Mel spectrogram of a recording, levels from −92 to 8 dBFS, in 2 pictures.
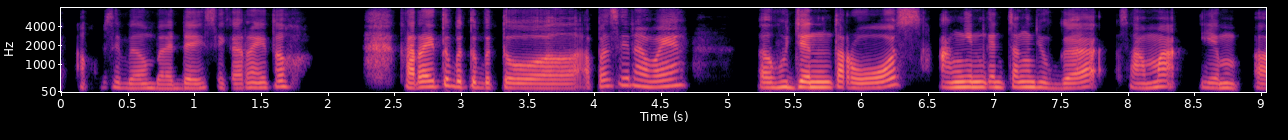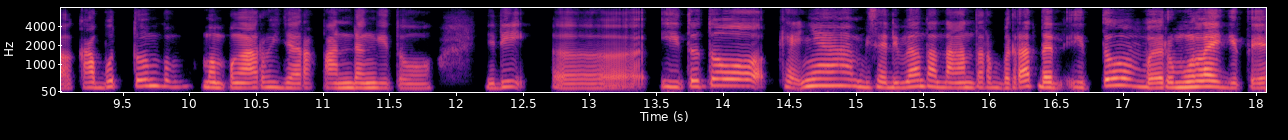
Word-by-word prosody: aku -, -, -13 dB
bisa 180 Hz, +1 st, -10 dB
bilang 155 Hz, +1 st, -5 dB
badai 155 Hz, +3 st, -3 dB
sih -, -, -13 dB
karena 170 Hz, +3 st, -1 dB
itu 190 Hz, +4 st, -1 dB, 0.9 s
karena 170 Hz, +3 st, +5 dB
itu 210 Hz, -, -3 dB
betul 185 Hz, -2 st, 0 dB
betul 160 Hz, -2 st, -1 dB, 0.3 s
apa 215 Hz, -, -6 dB
sih 255 Hz, -, -4 dB
namanya, 220 Hz, 0 st, +1 dB, 0.6 s
eee, 180 Hz, 0 st, +1 dB
hujan 185 Hz, 0 st, +5 dB
terus, 185 Hz, +7 st, +1 dB
angin 190 Hz, +1 st, +4 dB
kencang 190 Hz, +1 st, 0 dB
juga 165 Hz, +4 st, 0 dB, 0.2 s
sama 175 Hz, +5 st, 0 dB, 0.2 s
yem 165 Hz, -2 st, -3 dB, 0.2 s
eee, 155 Hz, -, -2 dB
kabut 180 Hz, +3 st, 0 dB, 0.2 s
tuh 225 Hz, +1 st, +2 dB
pem 215 Hz, -3 st, -7 dB, 0.2 s
mempengaruhi 175 Hz, +1 st, +2 dB
jarak 165 Hz, 0 st, -2 dB
pandang 170 Hz, 0 st, +1 dB
gitu. 155 Hz, -1 st, -8 dB, 0.4 s
Jadi, 195 Hz, +5 st, -5 dB, 0.2 s
eee, 155 Hz, 0 st, -4 dB, 0.3 s
itu 195 Hz, +1 st, -2 dB
tuh 240 Hz, -2 st, +3 dB
kayaknya 230 Hz, +3 st, +1 dB
bisa 185 Hz, 0 st, -2 dB
dibilang 195 Hz, +5 st, +1 dB
tantangan 180 Hz, -4 st, +2 dB, 0.2 s
terberat 175 Hz, +4 st, +2 dB
dan 180 Hz, -2 st, +6 dB
itu 185 Hz, +5 st, -2 dB, 0.2 s
baru 175 Hz, -2 st, +2 dB
mulai 200 Hz, +1 st, +7 dB
gitu 170 Hz, -1 st, -6 dB
180 Hz, 145 wpm, -23 LUFS, 165-200 Hz, 0.9 s, mulai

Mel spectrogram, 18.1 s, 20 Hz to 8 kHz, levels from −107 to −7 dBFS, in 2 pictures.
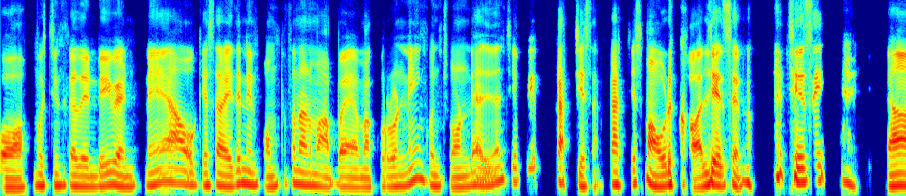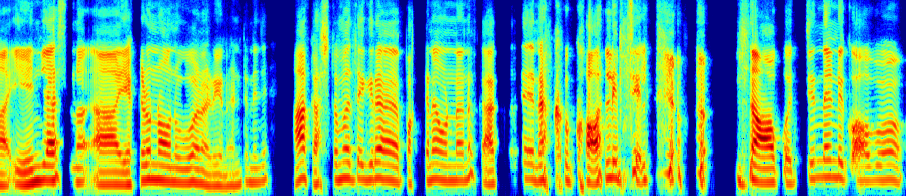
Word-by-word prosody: కోపమొచ్చింది 125 Hz, +6 st, -5 dB
కదండీ. 120 Hz, +1 st, -4 dB
వెంటనే 125 Hz, +3 st, -6 dB, 0.2 s
"ఆ! -, -, -2 dB
Okay 130 Hz, -1 st, -8 dB
sir. 130 Hz, -2 st, -2 dB
అయితే, 150 Hz, -, -5 dB
నేను 140 Hz, 0 st, -5 dB
పంపుతున్నాను 140 Hz, +3 st, -6 dB
మా -, -, -4 dB
అబ్బాయి 115 Hz, -1 st, -5 dB
మా -, -, -5 dB
కుర్రోడిని, 120 Hz, -, -7 dB
కొంచూడండి" 115 Hz, 0 st, -8 dB
అది -, -, -5 dB
ఇది -, -, -5 dB
అని 195 Hz, -, -8 dB
చెప్పి 170 Hz, -, -10 dB, 0.3 s
కట్ -, -, -5 dB
చేశా. 120 Hz, 0 st, -7 dB, 0.2 s
కట్ 140 Hz, 0 st, -3 dB
చేసి, 150 Hz, -, -9 dB
మావోడికి 125 Hz, +3 st, -1 dB
కాల్ 130 Hz, -, 0 dB
చేశాను. 140 Hz, +5 st, -2 dB, 0.4 s
చేసి, 175 Hz, +2 st, 0 dB, 0.8 s
"ఆ! -, -, +5 dB, 0.3 s
ఏం 155 Hz, +4 st, +4 dB
చేస్తన్నా 165 Hz, -2 st, +4 dB, 0.2 s
ఆహ్, 140 Hz, 0 st, +5 dB
ఎక్కడున్నావు 185 Hz, +3 st, +2 dB
నువ్వు" 160 Hz, +1 st, -2 dB
అని 150 Hz, -, -1 dB
అడిగాను. 125 Hz, 0 st, -4 dB
అంటే 150 Hz, +5 st, -10 dB
నేజె 175 Hz, +4 st, -9 dB, 0.3 s
"ఆ! -, -, +11 dB
కస్టమర్ 195 Hz, +1 st, -1 dB
దగ్గరా 195 Hz, +1 st, +3 dB, 0.3 s
పక్కనే 190 Hz, +1 st, -3 dB
ఉన్నాను. 180 Hz, +5 st, -2 dB
కాకపోతే 190 Hz, +6 st, -2 dB
నాకు -, -, +1 dB, 0.2 s
కాల్ 205 Hz, -, +8 dB
లిఫ్ట్ 205 Hz, -, -3 dB
చేయలేదు." 185 Hz, +1 st, -1 dB, 0.5 s
నాకొచ్చిందండి 185 Hz, +7 st, +5 dB
కోపం. 185 Hz, +1 st, 0 dB
150 Hz, 160 wpm, -21 LUFS, 125-180 Hz, 0.8 s, ఆ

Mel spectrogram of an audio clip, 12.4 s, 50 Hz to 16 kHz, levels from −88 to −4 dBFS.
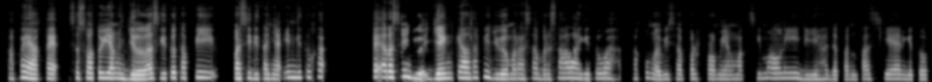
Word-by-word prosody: apa 210 Hz, +4 st, -9 dB
ya 220 Hz, -, +9 dB
kayak 215 Hz, -3 st, +2 dB, 0.2 s
sesuatu 235 Hz, 0 st, +1 dB
yang 230 Hz, -1 st, +5 dB, 0.2 s
jelas 195 Hz, +3 st, +6 dB
gitu 225 Hz, +2 st, 0 dB
tapi 230 Hz, +3 st, -3 dB, 0.5 s
masih 225 Hz, +1 st, +3 dB
ditanyain 210 Hz, +3 st, -3 dB
gitu 260 Hz, +1 st, -3 dB
Kak. 275 Hz, -2 st, -2 dB, 0.6 s
Kayak 275 Hz, 0 st, +3 dB
rasanya 290 Hz, +3 st, +2 dB
juga 220 Hz, -1 st, +5 dB
jengkel 225 Hz, +2 st, +6 dB
tapi 245 Hz, +4 st, -6 dB
juga 205 Hz, -1 st, +2 dB
merasa 210 Hz, +1 st, -5 dB
bersalah 230 Hz, +3 st, -3 dB
gitu, 210 Hz, +1 st, -7 dB
"Wah 220 Hz, -3 st, -7 dB, 0.3 s
aku 210 Hz, +2 st, -15 dB
nggak 190 Hz, -3 st, -3 dB
bisa 200 Hz, +1 st, -12 dB
perform 205 Hz, -1 st, -8 dB
yang 195 Hz, 0 st, -10 dB
maksimal 225 Hz, +3 st, -10 dB
nih 235 Hz, 0 st, -6 dB
di 190 Hz, -, -7 dB, 0.2 s
hadapan 190 Hz, 0 st, -10 dB
pasien," 200 Hz, +1 st, -8 dB
gitu, 190 Hz, 0 st, -10 dB
215 Hz, 160 wpm, -24 LUFS, 200-230 Hz, 0.6 s, ya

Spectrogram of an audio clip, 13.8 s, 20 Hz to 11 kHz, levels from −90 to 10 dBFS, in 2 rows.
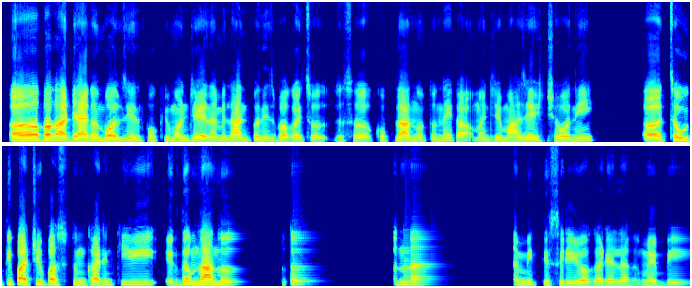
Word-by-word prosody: अ, 200 Hz, +3 st, +8 dB
बघा 215 Hz, 0 st, +9 dB
Dragon 170 Hz, +2 st, +4 dB
Ball 185 Hz, -1 st, +4 dB
Z 180 Hz, -, -6 dB
आणि 180 Hz, -, -6 dB
Pokémon 175 Hz, 0 st, -5 dB
जे 180 Hz, -, -4 dB
आहे 185 Hz, -, +3 dB
ना 160 Hz, 0 st, -4 dB
मी 175 Hz, 0 st, -7 dB
लहानपणीच 170 Hz, +2 st, -2 dB
बघायचो 160 Hz, -1 st, -3 dB, 0.2 s
जसं 155 Hz, -1 st, -5 dB
खूप 165 Hz, +1 st, -12 dB
लहान 165 Hz, -1 st, +4 dB
होतो 150 Hz, +1 st, -9 dB
नाही 200 Hz, +5 st, -6 dB
का? 155 Hz, -4 st, -3 dB
म्हणजे 155 Hz, +3 st, -7 dB
माझ्या 165 Hz, +2 st, -2 dB
हिशोबानी 175 Hz, +3 st, -4 dB, 0.5 s
अ, 165 Hz, +1 st, +5 dB
4थी 205 Hz, +2 st, 0 dB
5वी 215 Hz, -1 st, +5 dB
पासून 175 Hz, -4 st, 0 dB
कारण 165 Hz, +1 st, -1 dB
की 205 Hz, 0 st, -5 dB
एकदम 195 Hz, +6 st, -1 dB
लहान 185 Hz, 0 st, +7 dB
होतो 195 Hz, +1 st, -9 dB, 1.1 s
ना 195 Hz, 0 st, -8 dB, 0.5 s
मी 165 Hz, +1 st, -7 dB
3री 165 Hz, -1 st, -5 dB
वगैरेला 160 Hz, -1 st, -2 dB
मे 155 Hz, -2 st, -4 dB
बी 165 Hz, +3 st, -10 dB
175 Hz, 160 wpm, -23 LUFS, 165-195 Hz, 1.1 s, बघा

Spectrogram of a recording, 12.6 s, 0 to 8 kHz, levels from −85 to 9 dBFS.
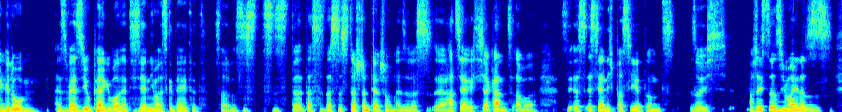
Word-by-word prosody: gelogen. 110 Hz, -, +3 dB, 0.2 s
Also, 100 Hz, -4 st, -4 dB
wäre 105 Hz, -1 st, +7 dB
sie 105 Hz, +4 st, +2 dB
Au-Pair 120 Hz, +3 st, +6 dB
geworden, 110 Hz, 0 st, +3 dB
hätte 110 Hz, -1 st, -1 dB
ich 100 Hz, -, -3 dB
sie 105 Hz, -, -1 dB
ja 100 Hz, -, +3 dB
niemals 105 Hz, -2 st, +1 dB
gedatet. 95 Hz, -3 st, -4 dB
So -, -, -8 dB
das -, -, -8 dB
ist -, -, -5 dB
das -, -, -3 dB
ist 90 Hz, -1 st, -6 dB
d 95 Hz, -5 st, -1 dB
das 100 Hz, -3 st, -2 dB
das 100 Hz, +1 st, 0 dB
ist 105 Hz, +1 st, -3 dB
das 110 Hz, -2 st, +3 dB
stimmt 160 Hz, +3 st, +2 dB
ja 90 Hz, -, +3 dB
schon. 85 Hz, 0 st, -5 dB
Also, 90 Hz, +1 st, -5 dB
das, 95 Hz, -3 st, -4 dB
äh, 95 Hz, -2 st, -3 dB
hat 110 Hz, +2 st, 0 dB
sie 110 Hz, -, -1 dB
ja 100 Hz, -, +4 dB
richtig 105 Hz, +2 st, -4 dB
erkannt. 100 Hz, -4 st, +2 dB
Aber 90 Hz, -2 st, -5 dB, 0.4 s
s -, -, -14 dB
es 105 Hz, +1 st, -2 dB
ist 140 Hz, 0 st, -1 dB
ja 110 Hz, -3 st, +4 dB
nicht 115 Hz, +2 st, -2 dB
passiert. 105 Hz, +9 st, -1 dB
Und 95 Hz, -1 st, -4 dB, 0.4 s
so 100 Hz, 0 st, -4 dB
ich 95 Hz, -2 st, -5 dB, 0.3 s
verstehst 140 Hz, +7 st, +1 dB
du, -, -, +6 dB
was 150 Hz, -1 st, +3 dB
ich 150 Hz, -, +2 dB
meine? 140 Hz, 0 st, +5 dB
Also, 105 Hz, -3 st, +2 dB
es 105 Hz, -, -2 dB, 0.2 s
ist -, -, -22 dB
105 Hz, 240 wpm, -26 LUFS, 95-115 Hz, 0.4 s, wäre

